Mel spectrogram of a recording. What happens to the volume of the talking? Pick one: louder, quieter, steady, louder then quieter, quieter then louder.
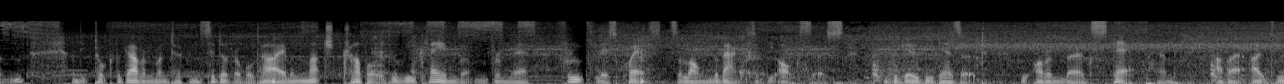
steady.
